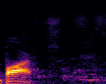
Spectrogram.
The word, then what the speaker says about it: Barthes: Barth. The S is silent.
